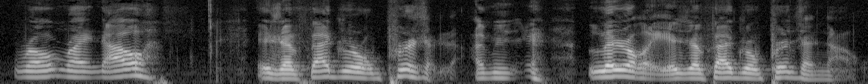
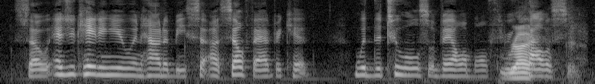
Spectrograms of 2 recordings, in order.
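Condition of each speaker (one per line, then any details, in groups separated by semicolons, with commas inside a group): Cerebral palsy; present from birth
No condition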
